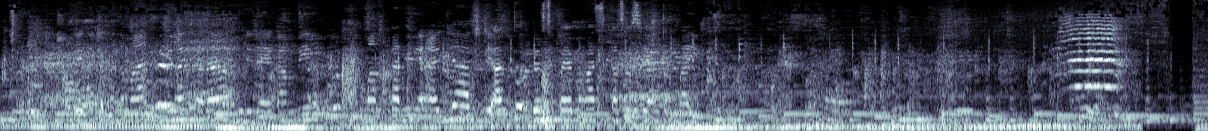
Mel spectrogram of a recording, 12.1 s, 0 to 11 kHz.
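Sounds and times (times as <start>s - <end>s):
background music: 0.0s - 12.0s
goat bleating: 6.2s - 7.0s, 10.4s - 11.4s.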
